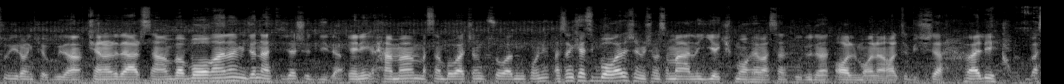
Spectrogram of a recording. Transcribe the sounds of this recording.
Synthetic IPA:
t̪ʰuiːɾɒːncʰe̞buːd̪æmcʰe̞nɒːɾed̪æɾsæmvævɒːɣænæmiːnd͡ʒɒːnæt̪ʰiːd͡ʒæʃod̪iːd̪æmjæniːhæmeæmːæsælænbɒːbæt̪t͡ʃːeɒmkeso̞hbæt̪miːko̞niːmʔæslæncʰæsiːbɒːvæɾe̞ʃne̞miʃemæsælænmænælɒnje̞cʰmɒːɦemæsælænɦud̪uːd̪ænɒːlmɒːnæhɒlt̪ʰubiːʃt̪æɾvæliː | æs

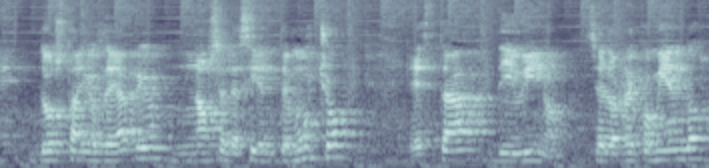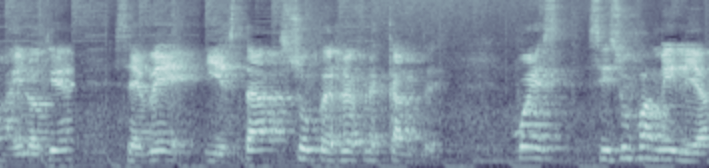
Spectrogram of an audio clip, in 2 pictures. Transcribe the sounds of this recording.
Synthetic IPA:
d̪o̞st̪aʝo̞zðeapjono̞se̞le̞sje̞nt̪e̞mũt͡ʃo̞ | e̞st̪ad̪iβino̞se̞lore̞ko̞mjẽ̞nd̪o̞ailo̞t̪je̞n | se̞βe̞ie̞st̪asupeɾre̞fɾe̞skant̪e̞ | pwe̞sː | isufamilja

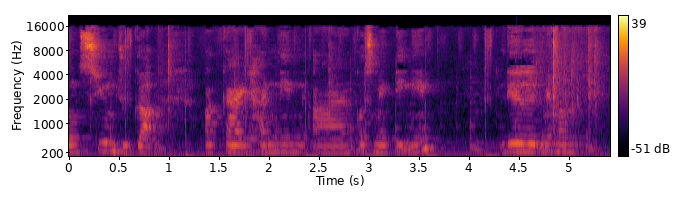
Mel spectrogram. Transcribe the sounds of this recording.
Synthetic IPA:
ɔnsjumd͡ʒuɡaʔ | pakajɦaninəkɔsmɛt̪ik̚nĩ | diəmẽmãŋ

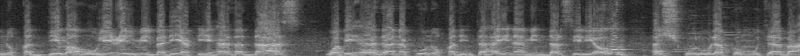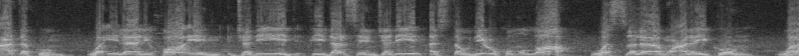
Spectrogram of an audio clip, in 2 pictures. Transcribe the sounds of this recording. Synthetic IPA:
nːʊqɑd̪ːɪmaɦʊlɪʕɪlmalbad̪iːʕfiːɦaːðad̪ːɑɾˤs | wʔabɪɦaːðaːnakuːnqɑd̪ɪnt̪aɦajnaːmɪnd̪ɑɾˤsaljawmʔaʃkʊɾlakʊmːʊt̪aːbaʕat̪akʊm | waʔɪlaːlɪqaːʔɪd͡ʒad̪iːd̪fiːd̪ɑɾˤsɪd͡ʒad̪iːd̪ʔast̪awd̪ɪʕʊkʊmɑlˤːɑːh | wasːalaːmʕalajkʊm | wɑ

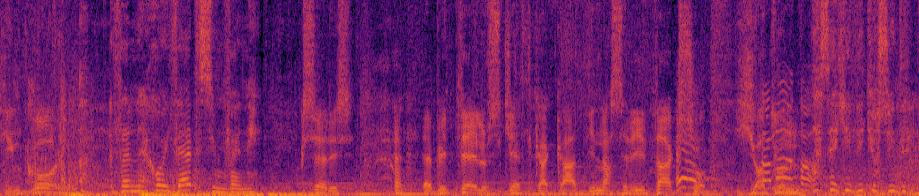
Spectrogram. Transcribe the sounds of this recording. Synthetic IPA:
t̪iŋɡoɾiðe̞ne̞xo̞iðe̞ɐt̪i̥siɱve̞nikse̞ɾis | e̞pit̪elusːceft̪i̥kɐkɐt̪inɐse̞ðiðɐkso̞ | ʝɐt̪unɐse̞çiðiceosind̪ɾi

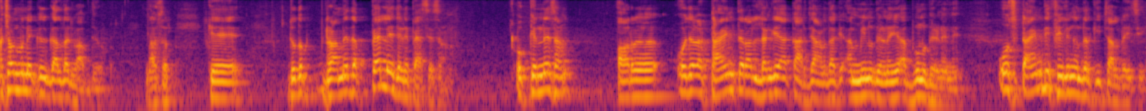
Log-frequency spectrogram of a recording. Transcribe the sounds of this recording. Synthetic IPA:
ətt͡ʃʰaːʊnmənːũːɪkɡəld̪aːd͡ʒəʋa̰ːbd̪ɪjoː | na̰ːsəɾkɪ | d͡ʒəd̪õːɖɾaːmeːd̪aːpɛːleːd͡ʒeːɽeːpɛːseːsə̰ɳ | oːkɪnːeːsəɳ | ɔːɾoːd͡ʒeːɽaːʈaːiːmt̪eːɾaːləŋɡeːaːkəɾd͡ʒaːɳd̪aːkɪʔəmːiːnũːd̪eːɽaːeəbũːnũːd̪eːɽ̃ḛːnḛː | ʊsʈaːiːmd̪iːpʰiːlɪ̃ŋɡənd̪əɾkiːt͡ʃəlɾəiːsiː

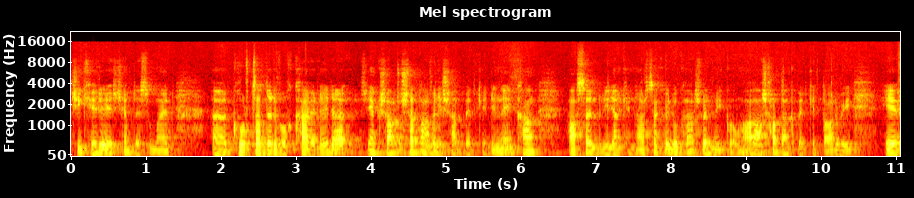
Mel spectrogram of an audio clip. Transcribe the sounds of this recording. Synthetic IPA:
t͡ʃʰikʰɛɾəjɛst͡ʃʰɛmt̪ɛsumɑjd̪ | ɡɔɾt͡sɑd̪əɾvɔʁkʰɑjlɛɾəsiɾɑŋkʰʃɑt̪uʃɑt̪ɑvɛliʃɑt̪̚pɛt̪kʰɛlinɛnkʰɑn | ɑsɛliɾɑŋkʰɛnhɑɾt͡sʰɑkvɛlukʰɑʃvɛlmikɔ̰ʁmhɑ̰ɑʃχɑt̪ɑŋkʰpɛt̪kʰɛt̪ɑɾvi | jɛv

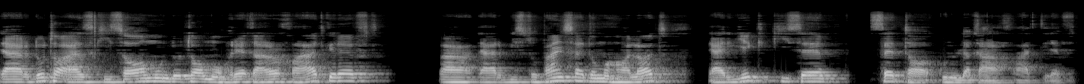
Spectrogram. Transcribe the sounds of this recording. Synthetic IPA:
d̪̥æɾd̪o̞t̪ʰɒːæzcʰiːs̬hɒːmuːnd̪ot̪ʰɒːmohɾeɣæɾɒːɾxɒːhæd̪ɟe̞ɾe̞ft̪ | væd̪æɾbiːst̪opʰænd͡ʒsæd̪omeɦɒːlɒːt̪ʰ | d̪̥æɾje̞ckʰiːse | se̞t̪ʰɒːɡuluːleɣæɾɒ̰ɾxɒːhæd̪̥̚ɡe̞ɾe̞̰ft̪̚

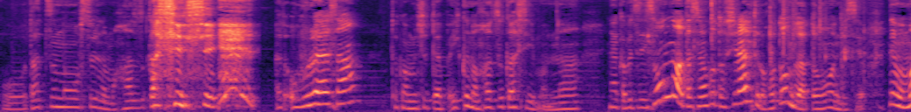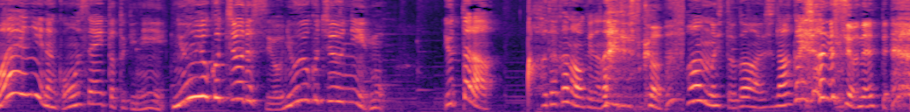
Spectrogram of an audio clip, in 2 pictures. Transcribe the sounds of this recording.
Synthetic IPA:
koːd̪at͡sɨmo̞ːsɨɾɯ̟no̞mo̞hazɨkaɕiːɕiat̪oobɯ̟ɾajasãn | t̪o̞kamo̞t͡ɕot̪ːojapːaikɯ̟nohazɨkaɕiːmõ̰nːa | nãŋkabe̞t͡sɨɲ̟isõ̞nːaat̪aɕino̞ko̞t̪oːɕiɾanaçit̪oɡaɦo̞t̪õnd̪o̞d̪at̪o̞ːmo̞ɯ̃nd̪e̞sɨjo̞̰d̪e̞mo̞maeɲ̟inãŋkaõ̞ɰ̃sẽ̞ɰ̃it̪ːat̪o̞kʲiɲ̟iɲ̟ɨːjo̞kɯ̟t͡ɕɨːd̪e̞sɨjo̞ɲ̟ɨːjo̞kɯ̟t͡ɕɨːɲ̟imoː | jɯ̟t̪ːaɾa | had̪akanaβ̞ake̞ʑanaid̪e̞sɨ̥kaɸãnːo̞çi̥t̪o̞ɡaiɕonãkaɾʲit̪ãɯ̃nd̪e̞sɨjo̞ne̞t̪ːe̞

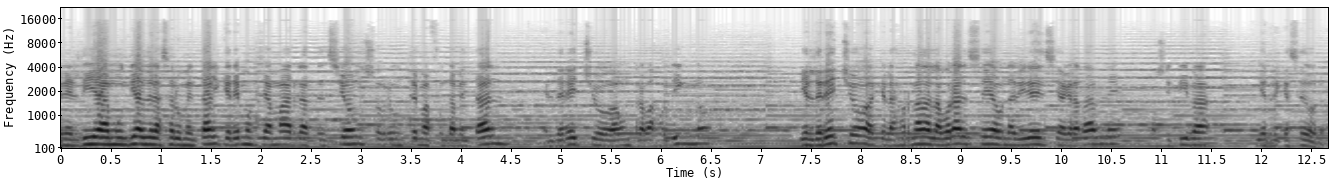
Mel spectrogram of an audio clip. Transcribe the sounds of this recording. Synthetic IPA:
ene̞ld̪iamũnd̪jald̪elasalumẽnt̪alke̞ɾe̞mo̞zʎamaɾlaːt̪e̞nsjo̞ŋso̞βɾeunt̪e̞mafund̪amẽnt̪al | e̞̰ld̪e̞ɾe̞t͡ʃoaunt̪ɾaβaxoðiɣno | ie̞ld̪e̞ɾe̞t͡ʃo̞ake̞laxo̞ɾnað̞alaβo̞ɾalse̞aunaβiðe̞nsjaːɣɾaðaβle̞ | po̞sit̪iβa | ie̞nrike̞se̞ð̞o̞ɾa̰

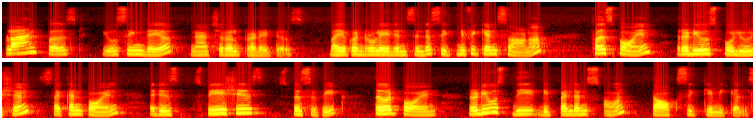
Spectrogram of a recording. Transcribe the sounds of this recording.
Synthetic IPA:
plaːnfɐsʈ | juːsĩŋd̪enaːt͡ʃːuɾɐlpɾɐɖek̚ʈːɐ̰s | bɐjukɐ̃ɳʈɾoːleːd͡ʑenʈsindesiɡnifikːɐ̃nsaːɳɨ | fɐɾsʈ̚poːjɳʈ | ɾiɖjuːsʈpoljuːʂɐ̃nsekɐ̃ɳɖ̚poːjiɳʈ | iʈiz | speːʃɐs | spesifik | t̪ʰəːɾɖ̚poːjɳʈ | ɾiɖjuːsʈd̪iɖipeɳɖɐ̃nsɔ̃ːnʈɔːksikːemikːɐls

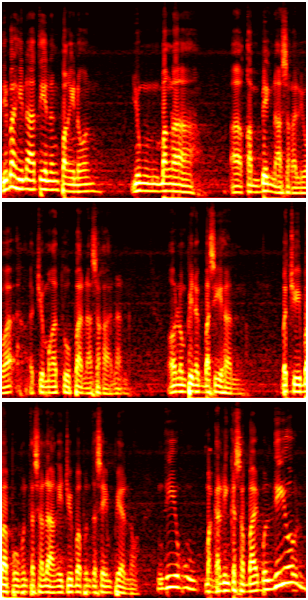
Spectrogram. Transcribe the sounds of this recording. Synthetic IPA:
d̪ɪbaɦɪnaːt̪ɪnɐŋpɐŋɪnoʔo̞n | jʊŋmɐŋa | ʔakɐmbɪŋnasɐkɐlɪwaʔɐ̰t̪jʊŋmɐŋat̪uːpanaːsɐka̰ːna̰n | ʔo̰noŋpɪnɐɡ̚bɐsiːɦan | bɐt̪jʊʔɪbapʊmʊnt̪asɐlaːŋɪt̪̚jʊʔɪbapʊnt̪asɐɪmpjɛɾno̞̰ | hɪnd̪ijʊkʊŋmɐɡɐlɪŋkɐsɐbajbolɪnd̪ijon

